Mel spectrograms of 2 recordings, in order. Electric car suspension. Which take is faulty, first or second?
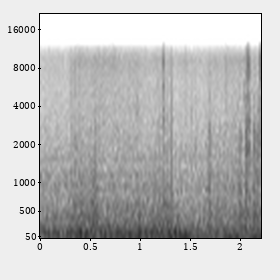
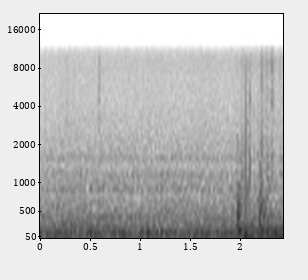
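second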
